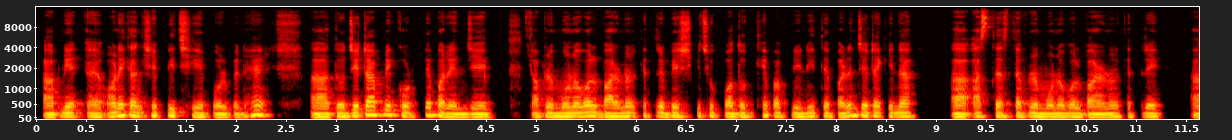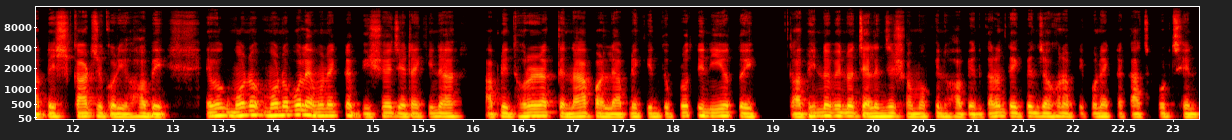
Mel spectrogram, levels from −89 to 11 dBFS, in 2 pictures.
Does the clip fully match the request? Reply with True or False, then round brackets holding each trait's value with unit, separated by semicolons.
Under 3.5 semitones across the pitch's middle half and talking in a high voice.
False (2.9 semitones; 100 Hz)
